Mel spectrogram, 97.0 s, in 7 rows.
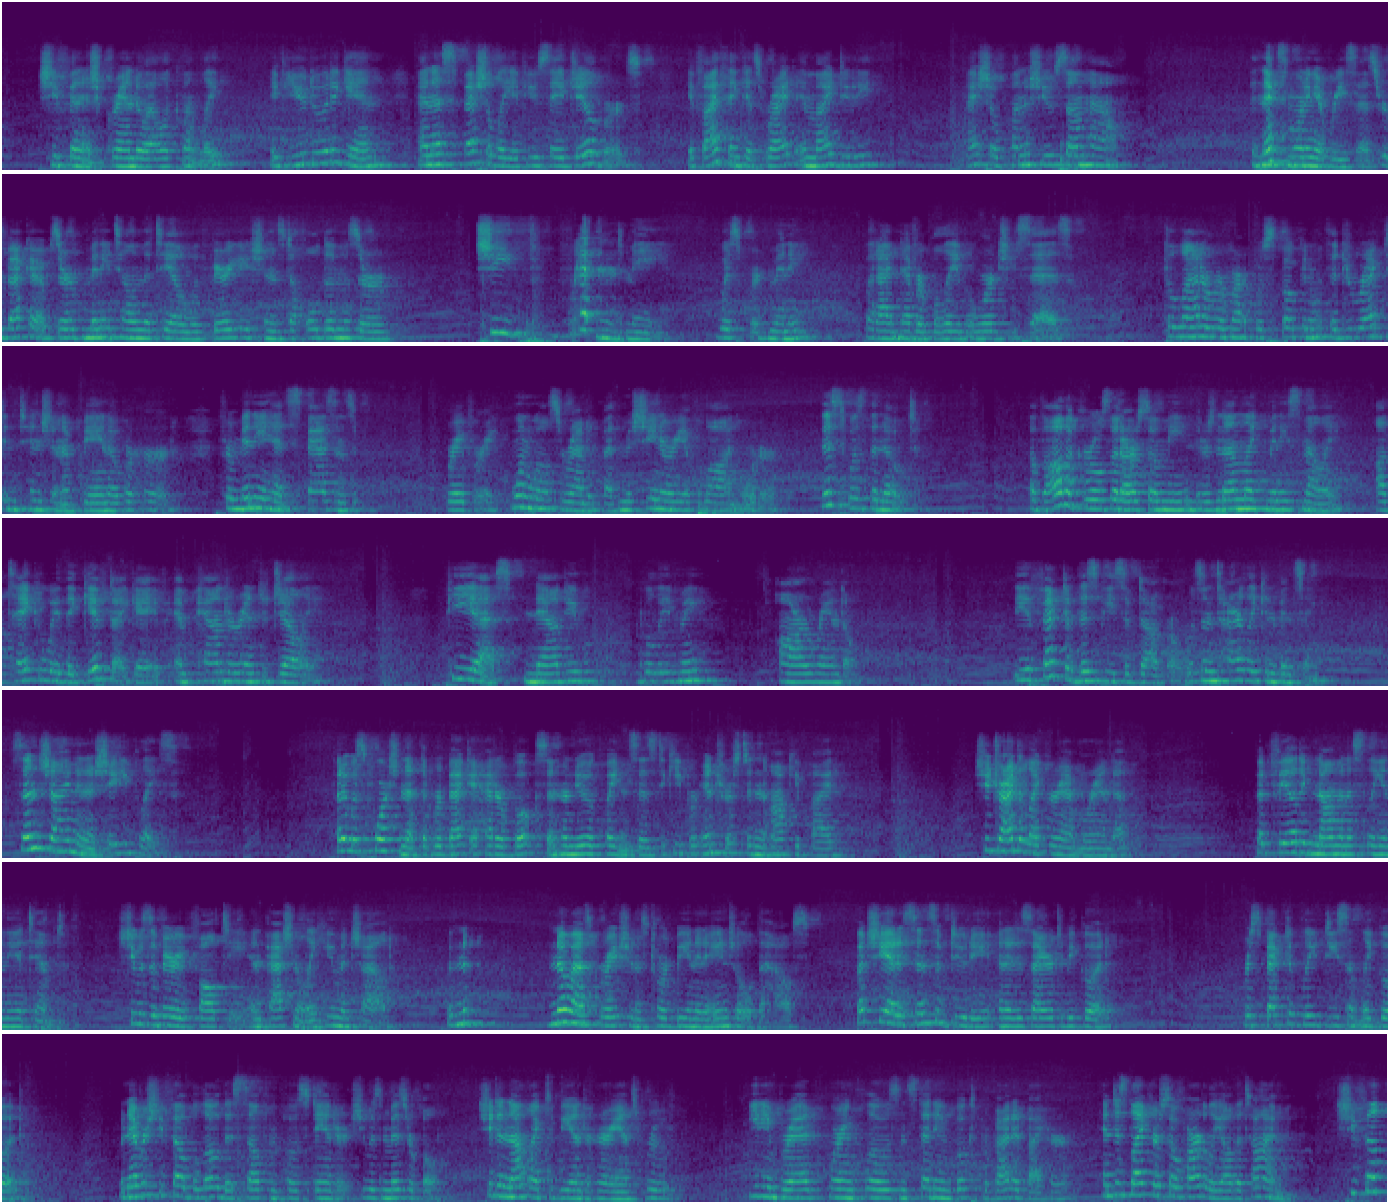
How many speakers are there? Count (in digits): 1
